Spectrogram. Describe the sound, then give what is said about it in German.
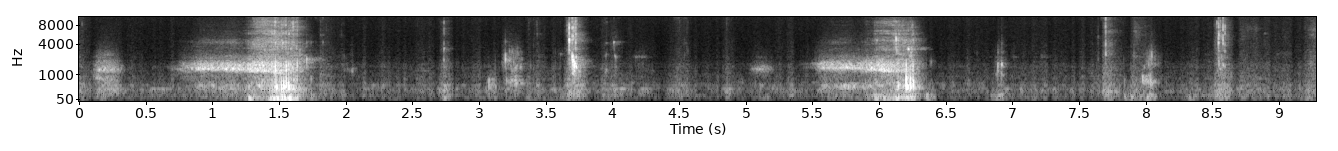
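Tea being sipped and tasted: two noisy slurping sips, each a short airy rush, with faint clicks and small mouth sounds scattered between them against near silence. “So, jetzt habe ich noch diesen Tee hier. Mal probieren.”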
